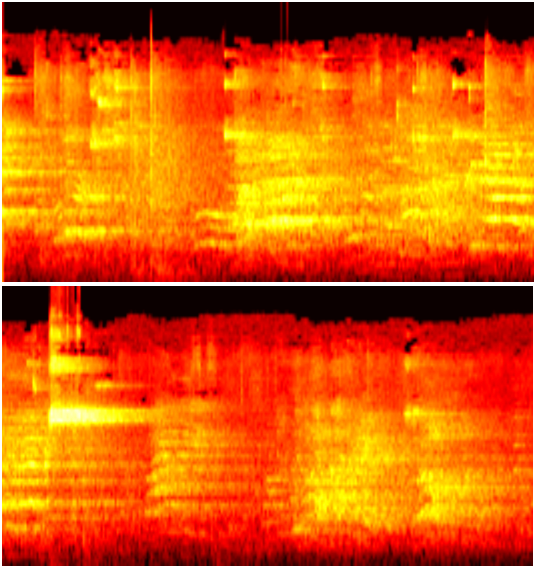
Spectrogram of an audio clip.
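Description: Echoing gym sounds of a basketball game: voices shouting and a basketball bouncing on the hardwood floor. About six seconds in, a referee's whistle blows briefly to stop play.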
